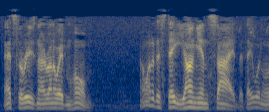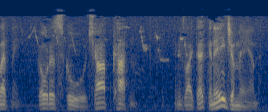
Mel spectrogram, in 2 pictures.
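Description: A man's voice: mid-range voice, animated, moderate pace, slightly rough. An actor playing a stubborn, folksy young country man in a 1950s radio drama. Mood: tender, easygoing. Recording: dull 1950s radio broadcast recording.

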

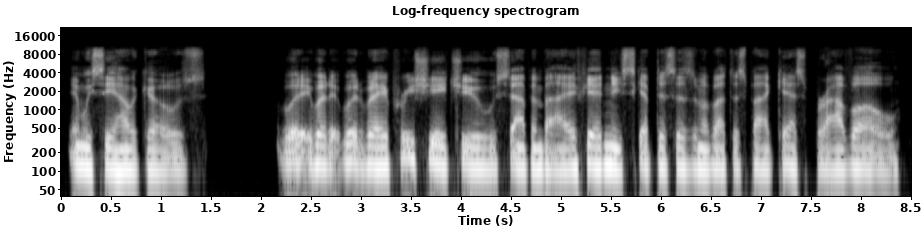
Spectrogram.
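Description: A man hosting a bedtime podcast in a meandering, halting monologue, gently silly and self-deprecating, with words repeated and thoughts drifting off into tangents. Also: mid-range voice, no echo, clean studio sound. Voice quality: gravelly, creaky. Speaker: podcast host. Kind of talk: rambling bedtime monologue to help listeners sleep.

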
